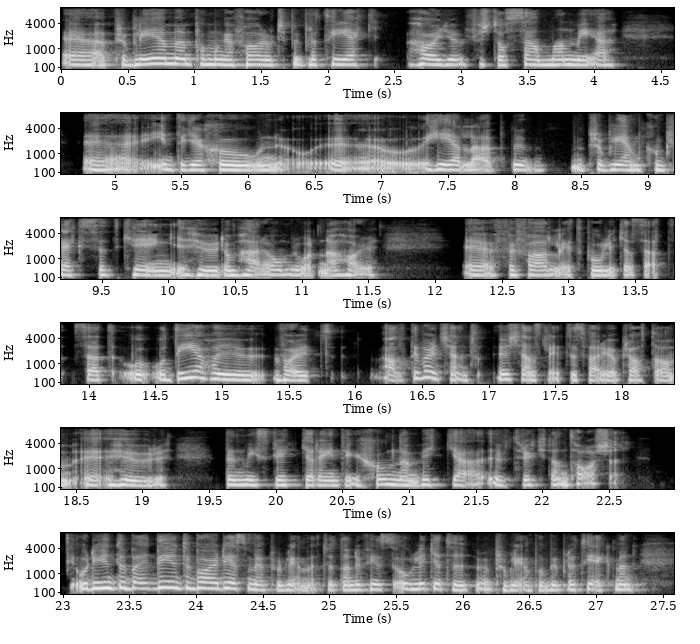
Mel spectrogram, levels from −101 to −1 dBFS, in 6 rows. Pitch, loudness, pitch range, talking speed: 195 Hz, -17 LUFS, 185-210 Hz, 145 wpm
